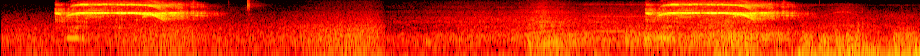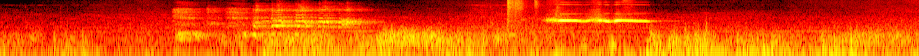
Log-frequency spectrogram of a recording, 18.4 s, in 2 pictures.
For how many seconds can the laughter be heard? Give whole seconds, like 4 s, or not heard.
2 s.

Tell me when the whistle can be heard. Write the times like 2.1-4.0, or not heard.
0.5-2.5, 6.5-8.0, 14.2-15.7.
